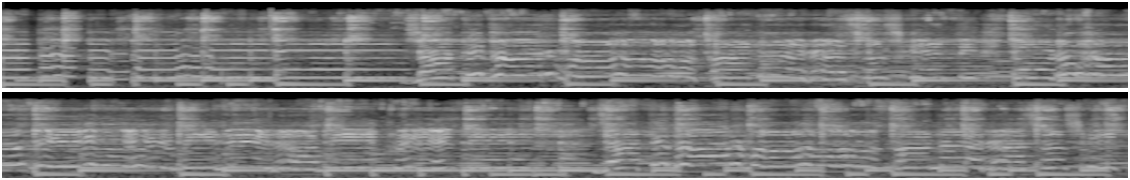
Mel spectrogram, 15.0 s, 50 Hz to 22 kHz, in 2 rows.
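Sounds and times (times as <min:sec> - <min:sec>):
folk dance music: 0:00.0 - 0:15.0
person singing: 0:02.3 - 0:15.0.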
